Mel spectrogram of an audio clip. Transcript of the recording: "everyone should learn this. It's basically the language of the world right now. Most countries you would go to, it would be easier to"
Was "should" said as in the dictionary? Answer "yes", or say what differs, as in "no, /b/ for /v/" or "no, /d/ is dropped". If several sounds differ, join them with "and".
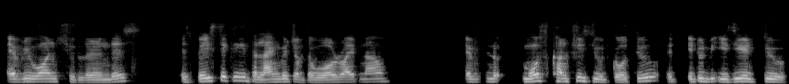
yes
